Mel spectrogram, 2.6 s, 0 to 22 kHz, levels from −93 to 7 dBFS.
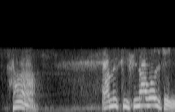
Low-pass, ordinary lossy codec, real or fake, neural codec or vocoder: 3.6 kHz; none; real; none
